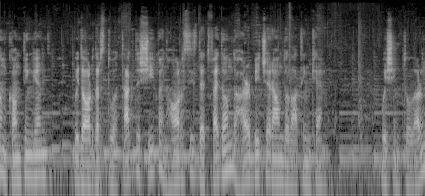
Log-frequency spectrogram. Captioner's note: Latin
